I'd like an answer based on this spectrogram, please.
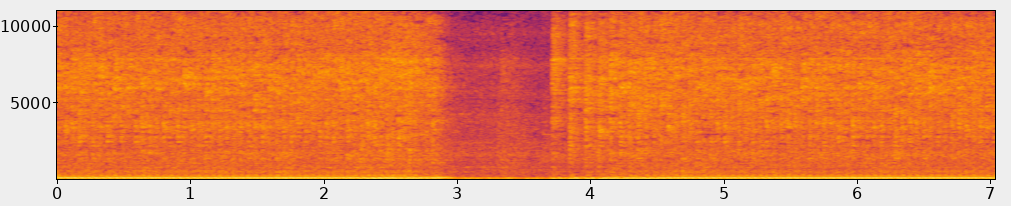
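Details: Citroën 2CV twin after a wood sliver was cleared from the slow-running jet: even, steady low idle beat with a brief dip, then settles smoothly; starts easily but won't change over to the main jet on throttle. Normal idle.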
